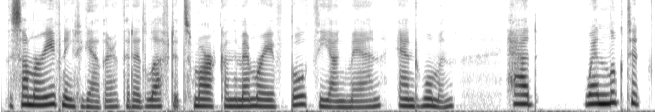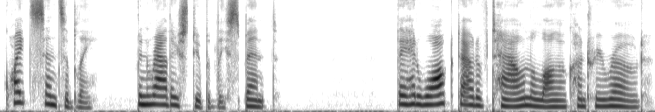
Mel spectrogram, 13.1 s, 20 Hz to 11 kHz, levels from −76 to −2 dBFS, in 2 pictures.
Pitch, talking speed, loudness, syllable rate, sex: 210 Hz, 180 wpm, -20 LUFS, 5.5 syllables/s, female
